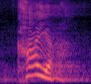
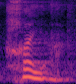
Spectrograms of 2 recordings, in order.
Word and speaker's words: chaya: Could you pronounce that lovely word for me again, please? Chaya. Chaya. Chaya. So, a Hebrew word called chaya, that's not how it's spelled.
